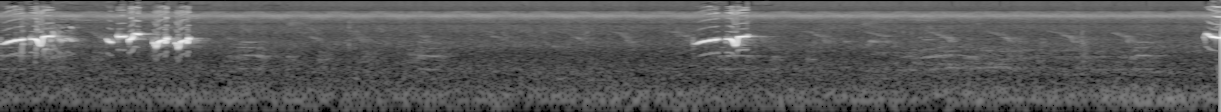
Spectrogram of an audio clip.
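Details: Sooty-headed bulbul song, used as filler material for training magpie robins: a quick burst of several rising and falling whistled notes, long silence, then a single rising-falling whistle and a final short note.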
